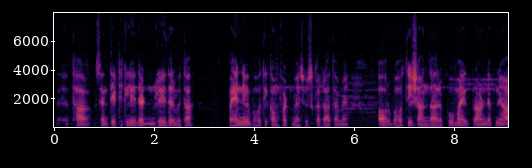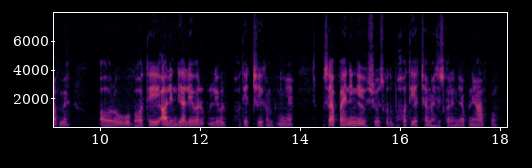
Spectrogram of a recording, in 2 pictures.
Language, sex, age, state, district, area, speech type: Urdu, male, 18-30, Delhi, South Delhi, urban, spontaneous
